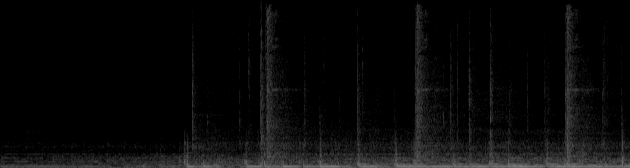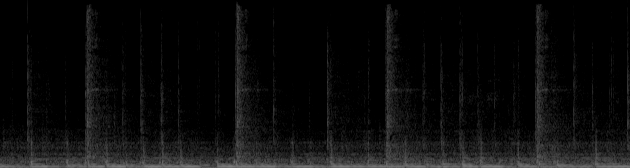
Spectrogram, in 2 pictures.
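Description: A live worship band plays a song's instrumental intro. A chord is held at first; about two seconds in the guitars come in, strumming about every second and a half over the sustained chord.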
